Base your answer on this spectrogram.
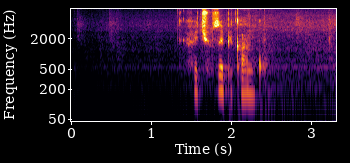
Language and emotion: Russian, neutral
